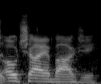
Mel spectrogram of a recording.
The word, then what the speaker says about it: Ochai Agbaji: Yeah, it's Ochai Agbaji. Ochai Agbaji.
